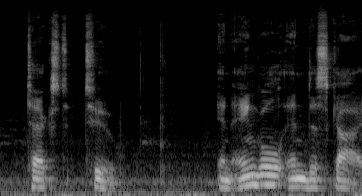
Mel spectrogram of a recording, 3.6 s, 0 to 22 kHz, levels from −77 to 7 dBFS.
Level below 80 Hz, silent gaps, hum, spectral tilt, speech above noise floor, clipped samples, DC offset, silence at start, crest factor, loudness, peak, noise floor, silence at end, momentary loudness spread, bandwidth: -48 dBFS; none; none; -5 dB/octave; 21 dB; under 0.1%; under 0.1%; 0 s; 16 dB; -23 LUFS; -8 dBFS; -43 dBFS; 0 s; 10 LU; 18 kHz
